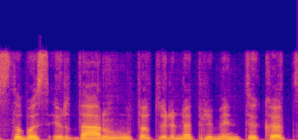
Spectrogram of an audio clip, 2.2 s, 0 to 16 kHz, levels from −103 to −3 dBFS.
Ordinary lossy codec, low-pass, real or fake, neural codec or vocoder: Opus, 64 kbps; 9.9 kHz; fake; autoencoder, 22.05 kHz, a latent of 192 numbers a frame, VITS, trained on many speakers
